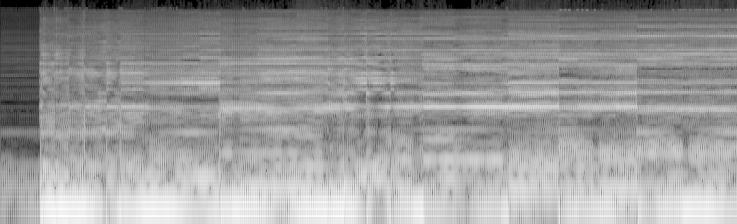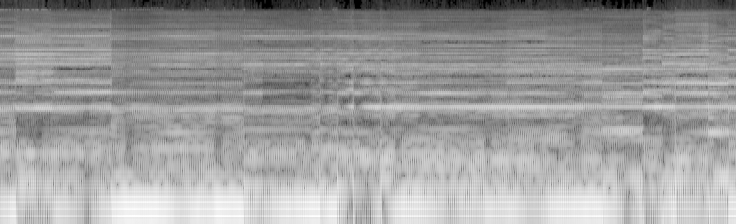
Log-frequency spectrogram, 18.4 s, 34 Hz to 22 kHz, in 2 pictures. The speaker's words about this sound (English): In the following three examples, the Greek composer Stelios Manousakis uses an L system directly for sound synthesis using simple wavetable playback. The first example uses a bracketed L system mapped stochastically to 12 branch groups.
